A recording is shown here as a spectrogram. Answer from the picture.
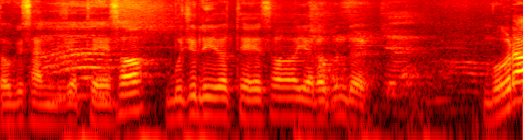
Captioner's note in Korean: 시끌시끌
